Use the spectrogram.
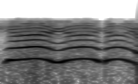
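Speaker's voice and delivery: high gleeful yays; cheering. Retold or imitated. Fans celebrating Carl's return, high cheering yays. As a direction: cheer like a happy fan. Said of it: "and we're like".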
